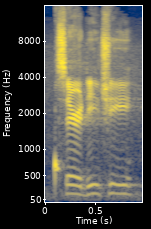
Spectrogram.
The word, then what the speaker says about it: Saradici: Saradici rhymes with peachy, and this is Justin Romine, rhymes with coal mine.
